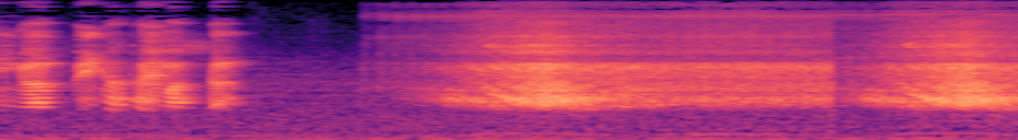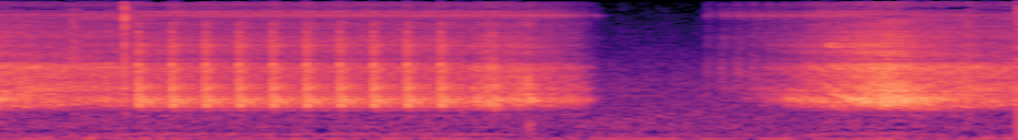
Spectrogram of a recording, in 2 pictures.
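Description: Tomica Hyper Rescue Drive Head Drive Gear toy playing its electronic sounds through its small speaker. A brief stretch of voice comes first, then rising whooshing effects with a fast, even pulsing in the middle, broken by a short pause near the end.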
